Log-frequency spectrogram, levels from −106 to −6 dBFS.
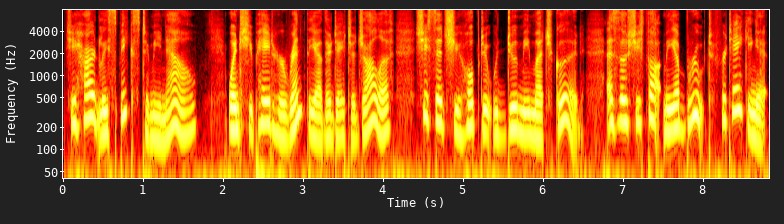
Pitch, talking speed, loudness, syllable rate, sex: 190 Hz, 245 wpm, -21 LUFS, 5.5 syllables/s, female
